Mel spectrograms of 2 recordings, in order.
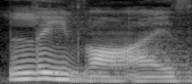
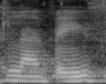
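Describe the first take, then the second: First: The first syllable sounds like Lee. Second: The first syllable does not sound like Lee. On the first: The speaker calls it right. "Lee, like a name of a guy" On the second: The speaker calls it wrong. "we don't pronounce it like Levis"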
